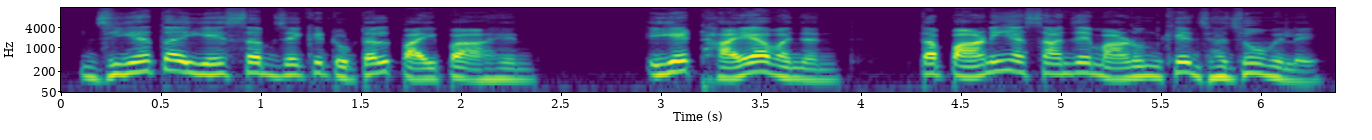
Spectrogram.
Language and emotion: Sindhi, neutral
